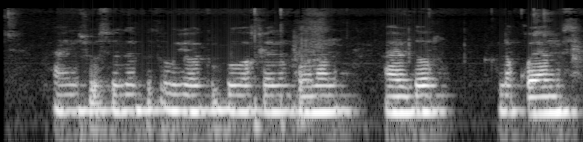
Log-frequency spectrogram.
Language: Uzbek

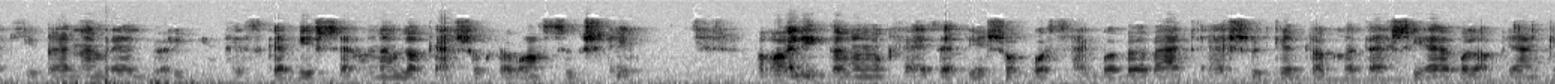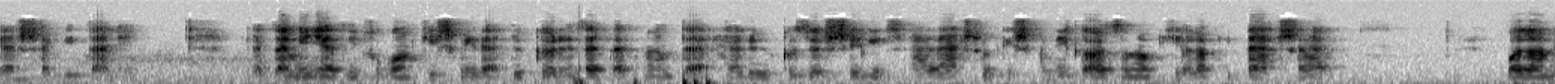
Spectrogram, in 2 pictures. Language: Hungarian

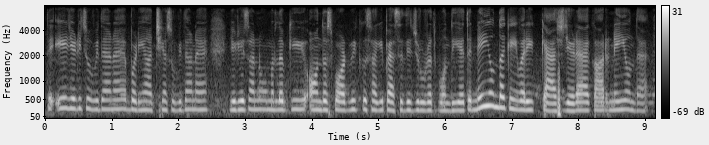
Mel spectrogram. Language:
Dogri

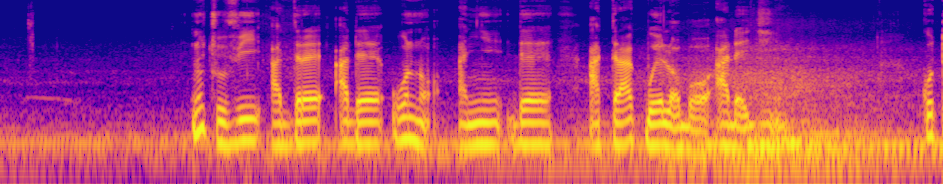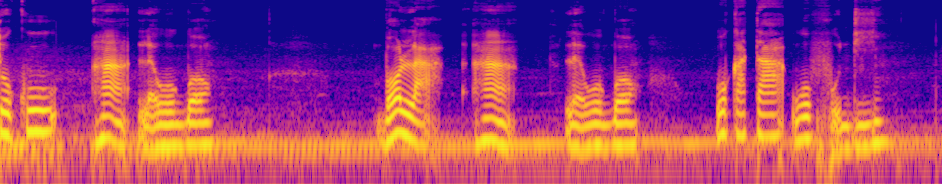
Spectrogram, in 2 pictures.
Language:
Ewe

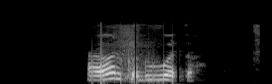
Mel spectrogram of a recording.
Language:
Luo (Kenya and Tanzania)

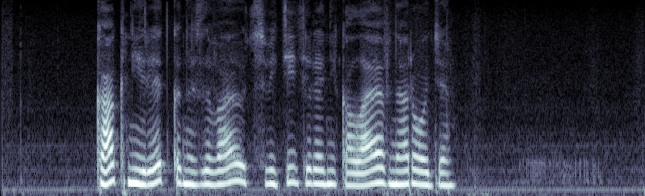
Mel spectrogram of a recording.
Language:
Russian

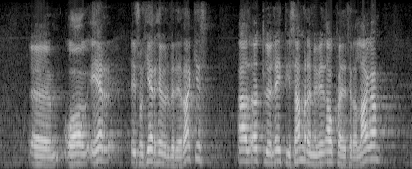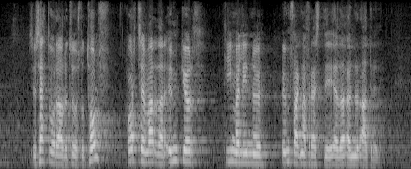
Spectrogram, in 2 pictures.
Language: Icelandic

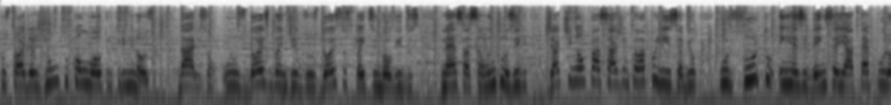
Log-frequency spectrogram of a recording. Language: Portuguese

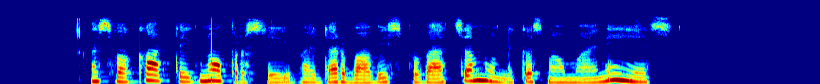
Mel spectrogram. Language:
Latvian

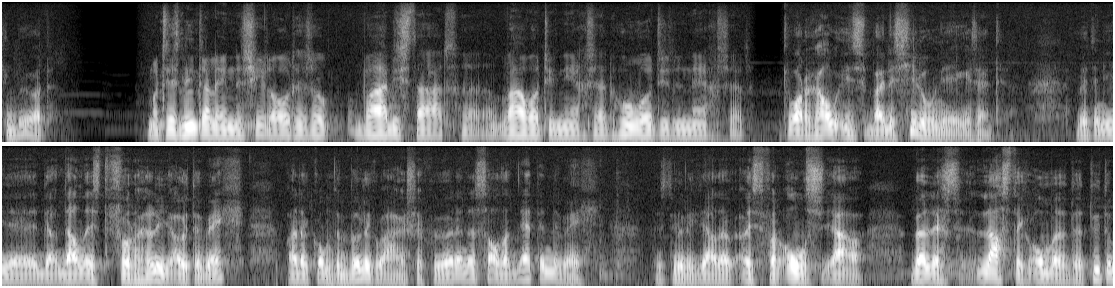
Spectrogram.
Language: Dutch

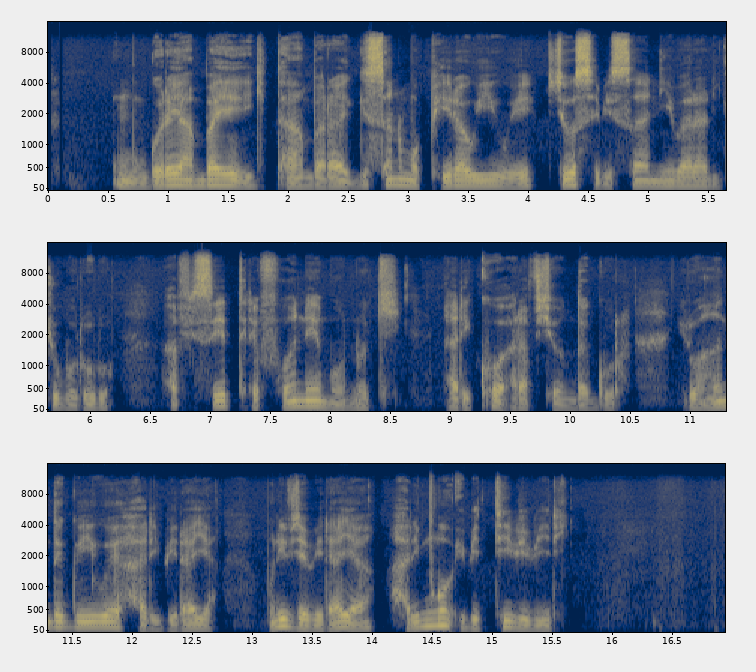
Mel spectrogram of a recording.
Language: Rundi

